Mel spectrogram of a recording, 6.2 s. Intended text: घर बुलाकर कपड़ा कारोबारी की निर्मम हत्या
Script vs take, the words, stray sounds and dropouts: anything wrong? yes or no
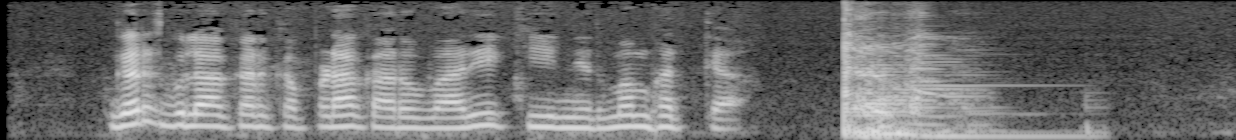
yes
